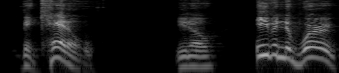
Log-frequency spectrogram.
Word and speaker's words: vaquero: The Mexicans, they have a Spanish term for it, is vaquero. That's how they say it, vaquero.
